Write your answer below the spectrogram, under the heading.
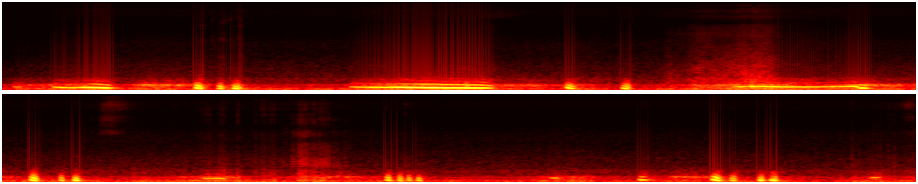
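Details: Maine Coon cat named Madoka snoring while asleep beside its owner, caught on a smartphone: low, droning, harmonic breaths with slight downward slides, a few long swells among shorter clicky puffs.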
